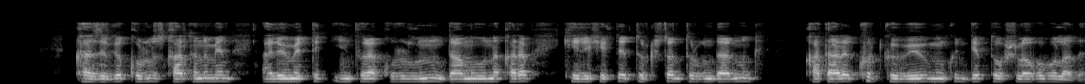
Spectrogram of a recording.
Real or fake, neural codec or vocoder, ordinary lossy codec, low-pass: real; none; none; 7.2 kHz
